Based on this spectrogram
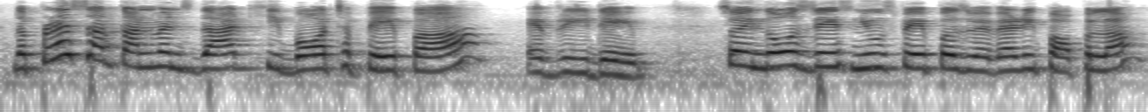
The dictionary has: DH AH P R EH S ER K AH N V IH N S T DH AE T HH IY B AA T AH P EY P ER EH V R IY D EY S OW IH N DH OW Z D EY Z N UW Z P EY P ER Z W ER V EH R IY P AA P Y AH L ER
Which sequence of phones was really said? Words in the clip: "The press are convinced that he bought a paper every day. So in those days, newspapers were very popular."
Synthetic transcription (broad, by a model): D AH P R EH S ER K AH N V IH N S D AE T HH IY B AA T AH P EY P ER EH V R IY D EY S OW IH N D OW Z D EY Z N UW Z P EY P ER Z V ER V EH R IY P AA P Y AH L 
